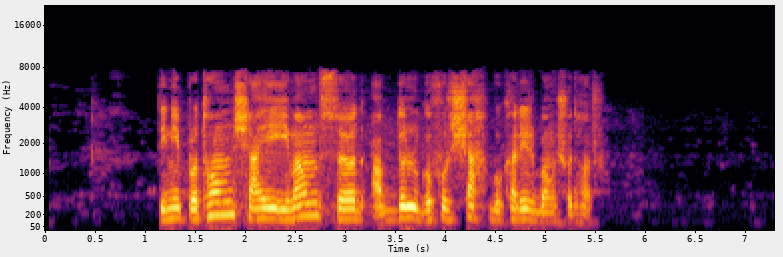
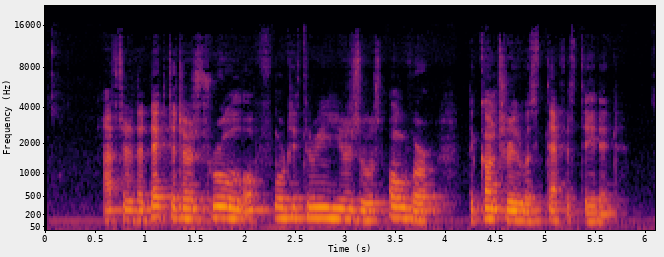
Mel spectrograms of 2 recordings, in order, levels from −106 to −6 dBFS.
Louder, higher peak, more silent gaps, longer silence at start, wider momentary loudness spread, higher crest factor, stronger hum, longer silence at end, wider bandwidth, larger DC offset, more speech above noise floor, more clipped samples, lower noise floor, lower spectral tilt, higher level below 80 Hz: first, -17 LUFS vs -38 LUFS; first, -2 dBFS vs -22 dBFS; neither; first, 1.15 s vs 0.6 s; about the same, 12 LU vs 10 LU; about the same, 18 dB vs 16 dB; neither; first, 1.8 s vs 0.4 s; second, 7.8 kHz vs 14 kHz; neither; first, 64 dB vs 27 dB; neither; first, -81 dBFS vs -65 dBFS; second, -5 dB/octave vs -7 dB/octave; about the same, -64 dBFS vs -68 dBFS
